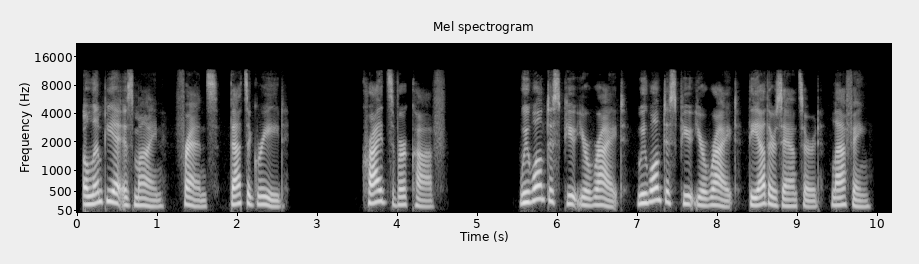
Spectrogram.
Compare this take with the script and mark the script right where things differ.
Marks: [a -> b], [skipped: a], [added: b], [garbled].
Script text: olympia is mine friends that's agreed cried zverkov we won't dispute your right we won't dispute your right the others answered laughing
olympia is mine friends that's agreed cried zverkov we won't dispute your right we won't dispute your right the others answered laughing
